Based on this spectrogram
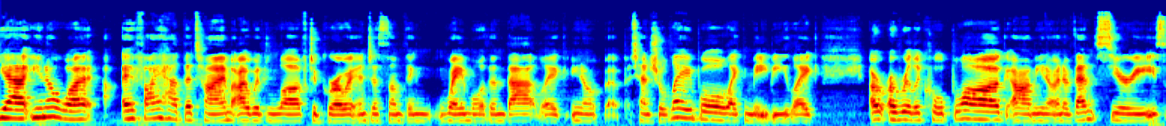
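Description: Against a silent background on a very clean recording, the voice has a bright, sharp tone. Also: woman. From Australia and Singapore. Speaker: DJ and music producer. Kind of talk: casual interview.

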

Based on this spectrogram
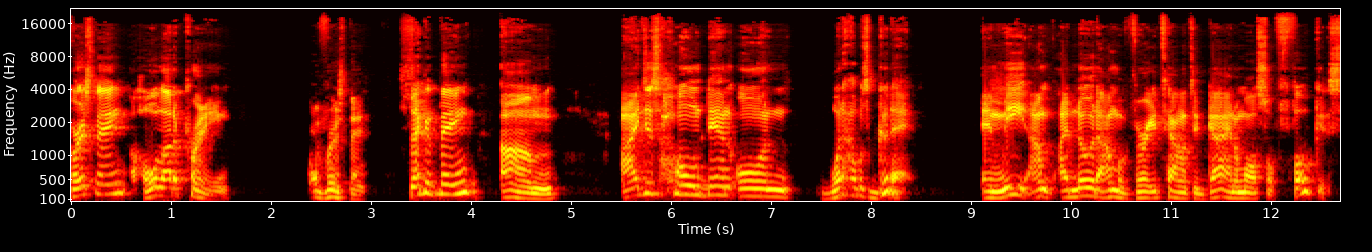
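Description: A man with an American accent talks at a moderate pace in a high, bright, sharp voice. His pitch swings very widely, and he leaves long, frequent pauses. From US East Coast, New York and Maryland. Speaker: entrepreneur, former basketball player. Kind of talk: interview.

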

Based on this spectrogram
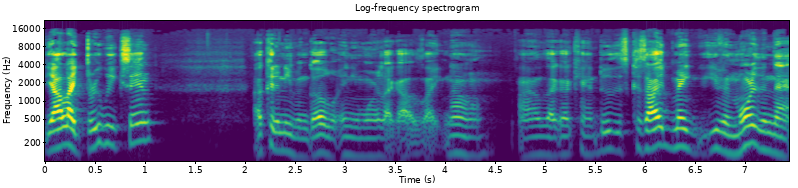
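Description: With an American accent, a man speaks in a normal speaking voice at a fairly high pitch with ordinary pitch variation, in a very clean recording with a silent background. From Fort Worth, Texas. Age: 20s. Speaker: photographer and videographer. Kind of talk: casual podcast chat. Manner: casual slangy, says bro often.

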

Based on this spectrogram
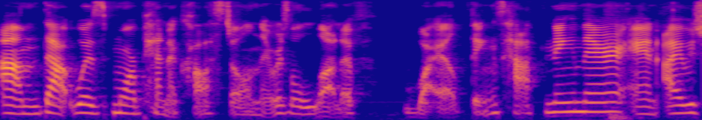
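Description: The tone is bright and sharp, the intonation monotone and flat, in a Canadian accent. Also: woman. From Calgary, Alberta, Canada. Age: 30s. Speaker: artist and designer. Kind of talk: casual interview chat. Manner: gentle, eloquent.

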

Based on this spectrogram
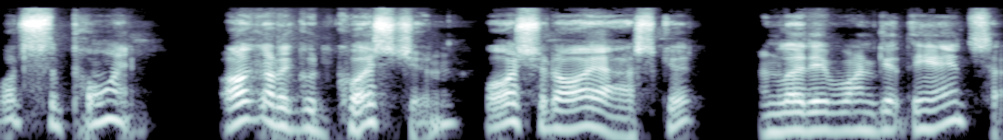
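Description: With an Australian accent, a man speaks at a moderate pace and fairly high pitch, his intonation lively and the sound dry and close with no echo. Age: 60s. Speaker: sports journalist. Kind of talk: casual interview.

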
